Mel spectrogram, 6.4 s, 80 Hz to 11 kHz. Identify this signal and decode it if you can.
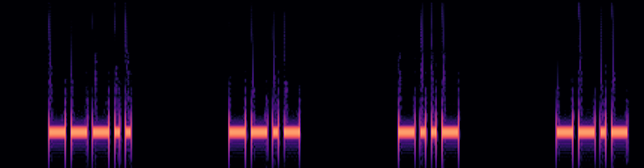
Morse code, heard as a keyed tone, about 22 wpm, spaced as for 8 wpm, 700 Hz. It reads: 8QXQ
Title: USA Call Signs - 6 Characters - 6x Character Spacing - 22wpm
